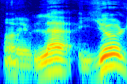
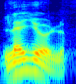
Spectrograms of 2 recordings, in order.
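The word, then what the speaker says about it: Laguiole: tentation porte le nom d'une commune de l'Aveyron la yole ça s'écrit avec un G8 mais on le prononce exactement comme Bernard là l'a dit la yole et c'est un point de plus Bernard dans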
